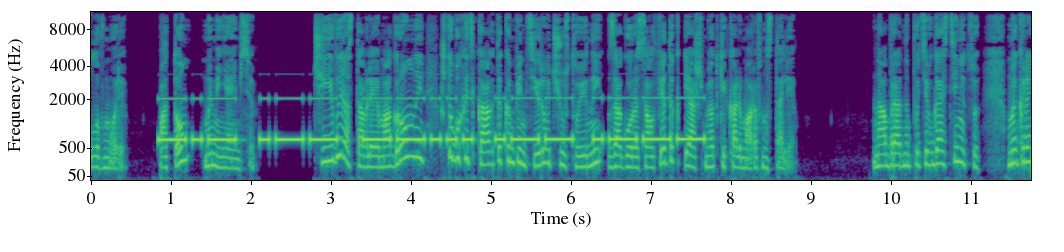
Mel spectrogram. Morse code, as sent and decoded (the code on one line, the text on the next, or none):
-.- .-- --... .-- .---
KW7WJ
